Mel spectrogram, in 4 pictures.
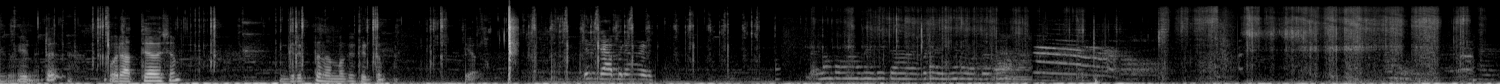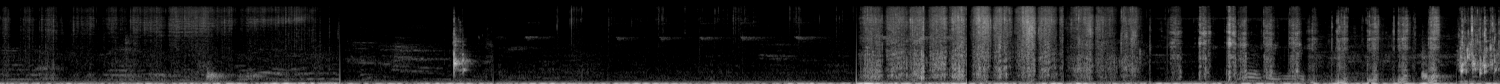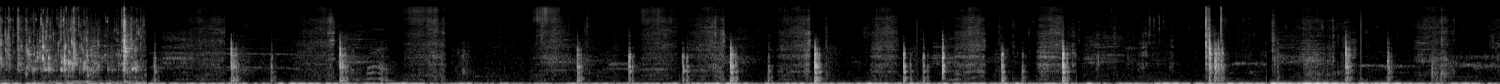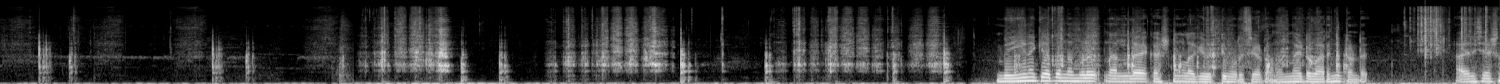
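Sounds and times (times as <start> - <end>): knife scraping fish: 11.6 - 18.3, 23.6 - 29.7, 35.3 - 41.4, 48.0 - 49.7, 50.4 - 51.8, 52.6 - 54.7.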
